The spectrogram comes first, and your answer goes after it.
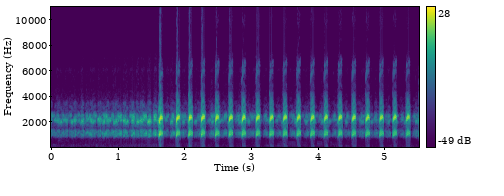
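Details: Chorus of male European tree frogs at new meadow ponds in Schleswig-Holstein at night, males calling to attract females; a blurred background chorus gives way to one close caller's loud, evenly spaced staccato croaks repeated quickly.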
